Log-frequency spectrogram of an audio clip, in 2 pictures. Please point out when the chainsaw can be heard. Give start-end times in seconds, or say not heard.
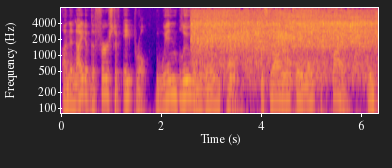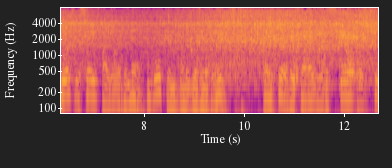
not heard.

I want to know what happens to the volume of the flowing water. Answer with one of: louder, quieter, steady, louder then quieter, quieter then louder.
quieter then louder.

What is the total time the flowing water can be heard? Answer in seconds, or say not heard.
10 s.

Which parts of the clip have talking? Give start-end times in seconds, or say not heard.
0.0-12.6.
